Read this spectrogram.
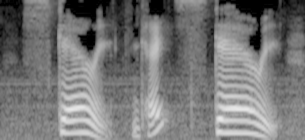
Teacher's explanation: stress goes on the first syllable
